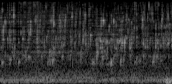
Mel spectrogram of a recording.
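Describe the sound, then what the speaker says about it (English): Engine coolant draining out of a 2001 Lexus LS430 during a camshaft gasket job, a steady close trickle and splatter of liquid running throughout. "draining all the coolant because I'm gonna put new coolant in there anyway"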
